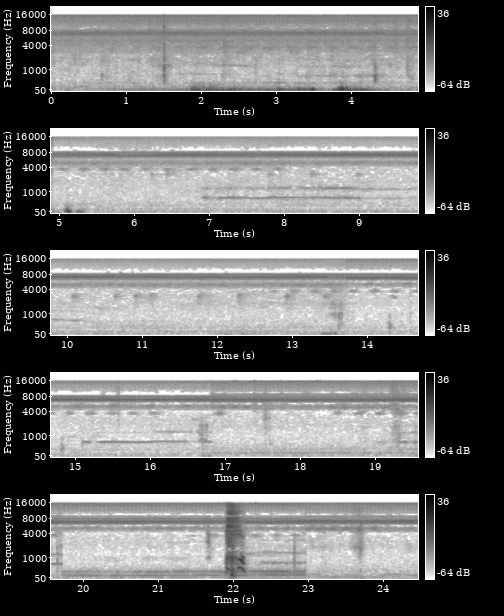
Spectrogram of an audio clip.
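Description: Steady high-pitched insect drone from the forest. Dry fruit-laden branches rustle as they are handled in the first few seconds, two faint wavering tones come through mid-way, and there is one sharp click near the end.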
